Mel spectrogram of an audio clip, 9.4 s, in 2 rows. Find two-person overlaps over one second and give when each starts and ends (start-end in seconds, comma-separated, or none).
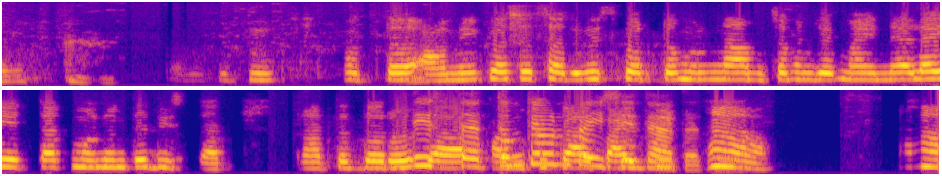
6.7-8.3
